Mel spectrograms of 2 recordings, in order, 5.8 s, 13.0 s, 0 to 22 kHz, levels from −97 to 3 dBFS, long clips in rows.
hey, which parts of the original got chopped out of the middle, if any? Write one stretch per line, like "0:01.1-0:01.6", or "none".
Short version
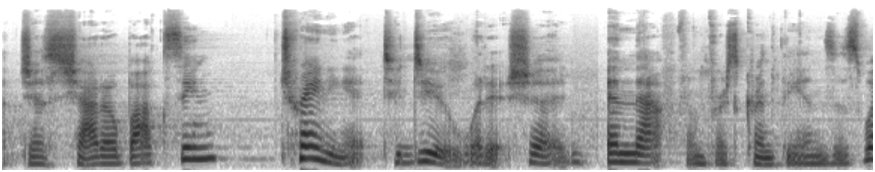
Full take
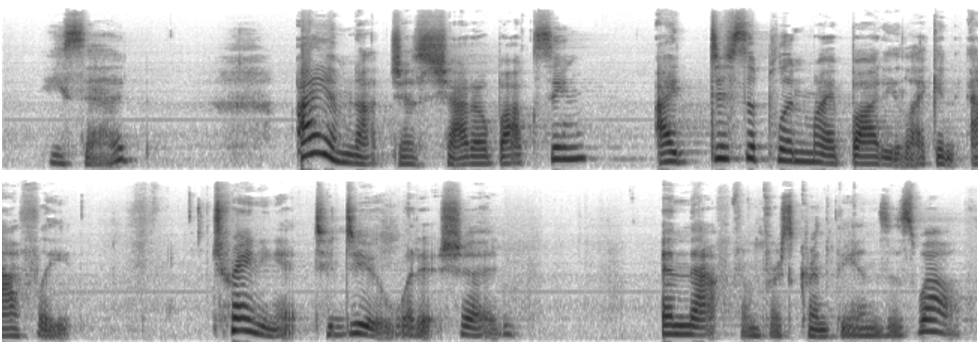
0:04.3-0:07.9
0:10.0-0:10.8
